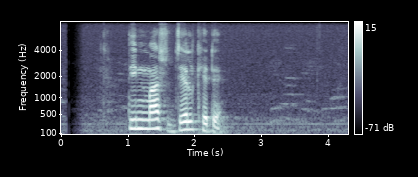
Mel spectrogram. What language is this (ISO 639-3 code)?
ben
